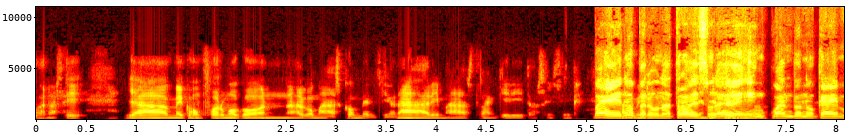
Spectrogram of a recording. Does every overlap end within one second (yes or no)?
no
